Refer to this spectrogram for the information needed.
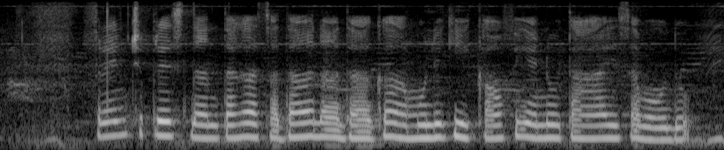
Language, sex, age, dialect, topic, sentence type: Kannada, female, 31-35, Central, agriculture, statement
